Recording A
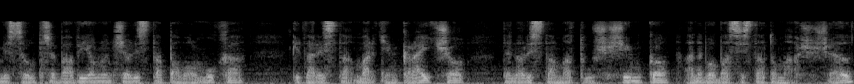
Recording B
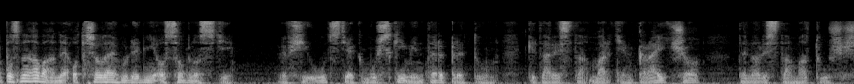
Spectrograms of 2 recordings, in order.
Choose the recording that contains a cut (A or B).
B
